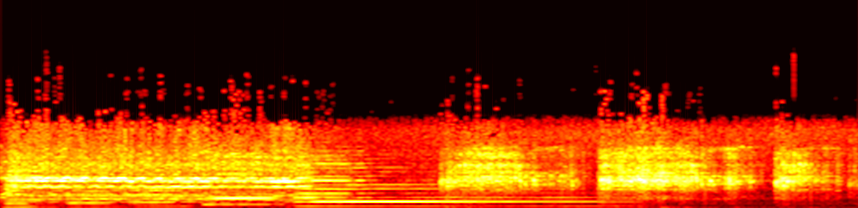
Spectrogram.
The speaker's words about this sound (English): That must be him mowing the lawn.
